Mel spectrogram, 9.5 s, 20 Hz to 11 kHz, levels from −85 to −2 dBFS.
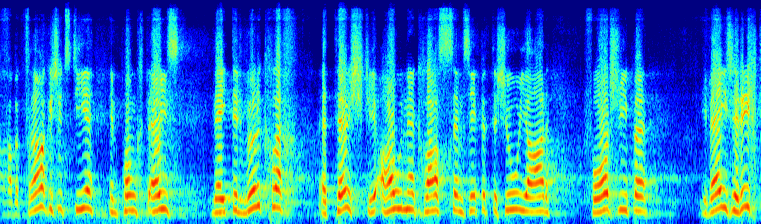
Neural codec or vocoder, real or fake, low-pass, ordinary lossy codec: codec, 24 kHz, 0.9 kbps, DualCodec; fake; 9.9 kHz; Opus, 16 kbps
